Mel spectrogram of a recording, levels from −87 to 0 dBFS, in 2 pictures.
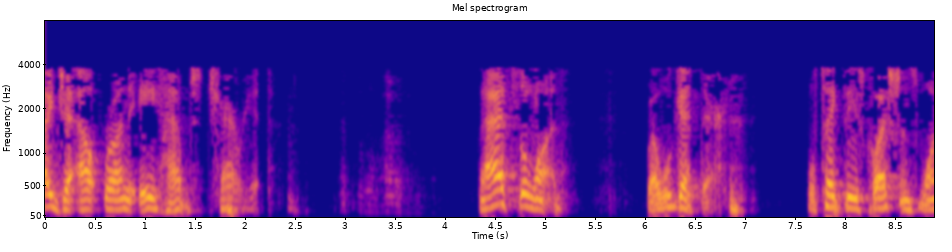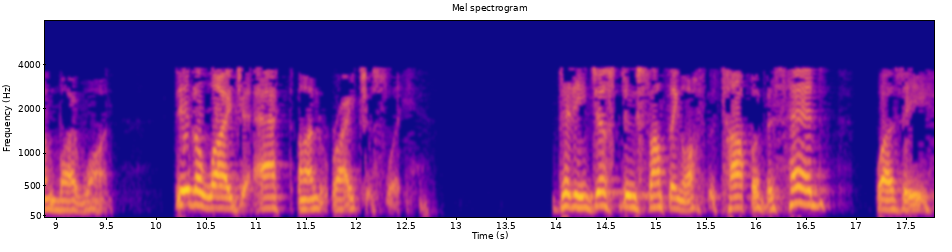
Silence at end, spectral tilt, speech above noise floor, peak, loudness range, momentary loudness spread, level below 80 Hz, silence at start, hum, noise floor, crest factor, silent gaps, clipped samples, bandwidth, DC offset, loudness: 0 s; -11.5 dB/octave; 72 dB; -2 dBFS; 6 LU; 15 LU; -56 dBFS; 0 s; none; -90 dBFS; 18 dB; none; under 0.1%; 4 kHz; under 0.1%; -18 LUFS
